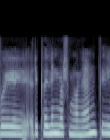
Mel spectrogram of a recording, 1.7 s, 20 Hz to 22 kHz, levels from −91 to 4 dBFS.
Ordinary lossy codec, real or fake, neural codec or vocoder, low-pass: MP3, 48 kbps; fake; codec, 16 kHz, 1 kbps, FreqCodec, larger model; 7.2 kHz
